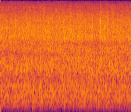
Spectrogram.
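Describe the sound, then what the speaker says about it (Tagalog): A flowing river rushes in a dense, steady wash of water noise, close and loud, at Coto Mines in Masinloc, Zambales. "Tapos dito, sa gitna, makikita nyo yung umaagos na ilog."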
